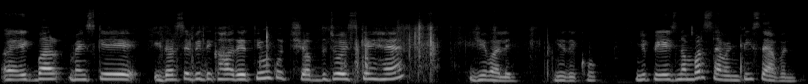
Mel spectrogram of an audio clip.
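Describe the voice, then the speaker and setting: A fairly high-pitched woman leads a lesson for small children. She stretches out each syllable clearly and repeats words for emphasis, dropping English words into her explanations. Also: measured pace, a little hiss or hum. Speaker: teacher. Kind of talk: recorded online class lesson for young children.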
